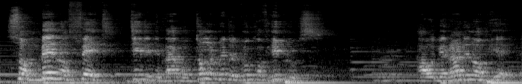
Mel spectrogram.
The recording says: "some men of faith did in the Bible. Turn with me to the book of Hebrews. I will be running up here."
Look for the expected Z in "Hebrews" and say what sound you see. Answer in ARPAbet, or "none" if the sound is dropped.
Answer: S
